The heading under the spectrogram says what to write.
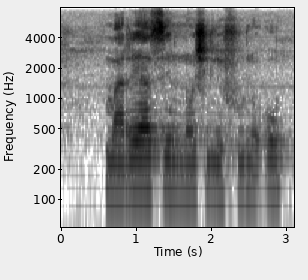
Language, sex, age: Northern Sotho, male, 25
